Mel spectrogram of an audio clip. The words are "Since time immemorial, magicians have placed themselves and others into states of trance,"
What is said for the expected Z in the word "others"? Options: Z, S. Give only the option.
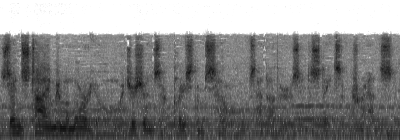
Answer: Z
